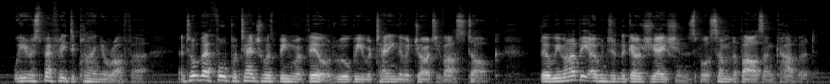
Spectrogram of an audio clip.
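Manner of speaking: ordinary delivery, nothing marked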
